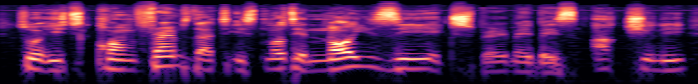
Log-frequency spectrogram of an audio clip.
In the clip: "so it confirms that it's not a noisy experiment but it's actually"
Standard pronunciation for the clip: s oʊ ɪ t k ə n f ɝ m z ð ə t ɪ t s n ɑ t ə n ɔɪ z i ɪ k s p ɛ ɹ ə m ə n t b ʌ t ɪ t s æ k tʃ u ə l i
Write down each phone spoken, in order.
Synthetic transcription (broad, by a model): s oʊ ɪ t k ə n f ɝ m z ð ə t ɪ t s n ɑ t ə n ɔɪ z i ɪ k s p ɛ ɹ ə m ə n t b ʌ t ɪ t s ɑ k tʃ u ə l i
